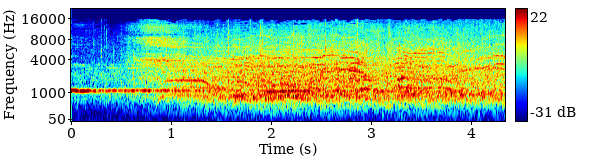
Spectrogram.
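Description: A live audience cheering, whooping and applauding at the end of a song. The singer's long held final note fades out under the cheering in the first second or two.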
